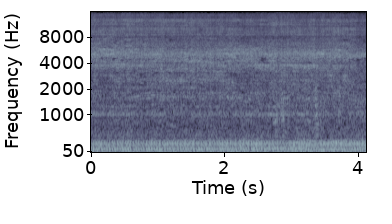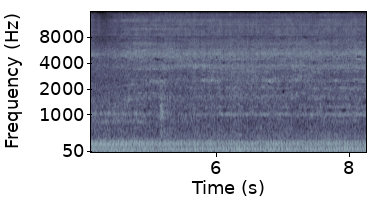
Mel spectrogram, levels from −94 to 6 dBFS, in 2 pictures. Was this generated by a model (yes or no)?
no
